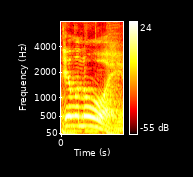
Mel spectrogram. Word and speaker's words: Illinois: okay and drew in Illinois I always pronounce the S in Illinois I know that it's not really my fav anyway it seems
